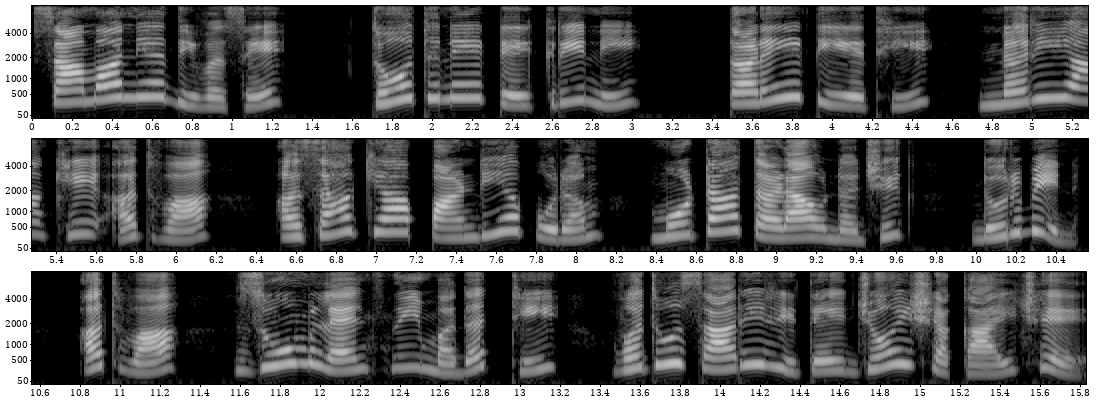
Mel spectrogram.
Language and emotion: Gujarati, neutral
